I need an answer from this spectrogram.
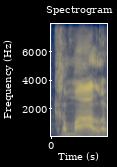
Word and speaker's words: Kamala: Kamala, bro. You been pronouncing it wrong.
